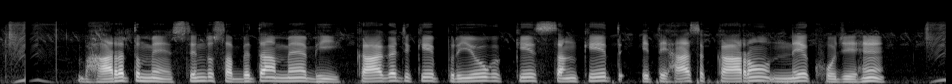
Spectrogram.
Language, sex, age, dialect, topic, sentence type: Hindi, male, 18-24, Kanauji Braj Bhasha, agriculture, statement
